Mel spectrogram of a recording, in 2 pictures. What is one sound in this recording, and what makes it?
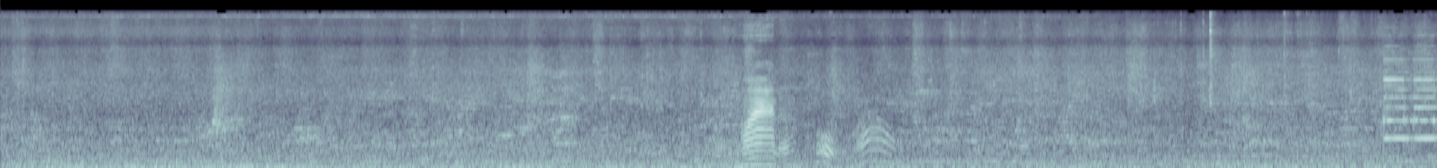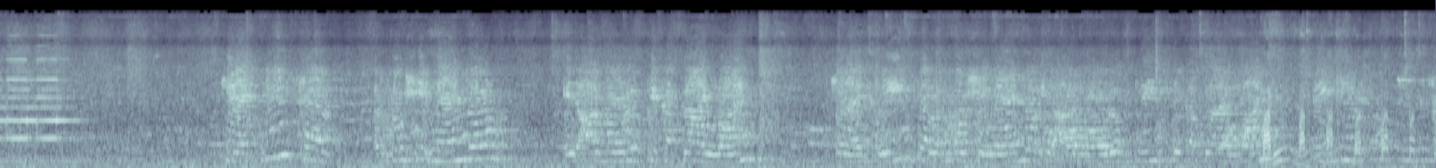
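A crowd murmurs softly in the background.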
